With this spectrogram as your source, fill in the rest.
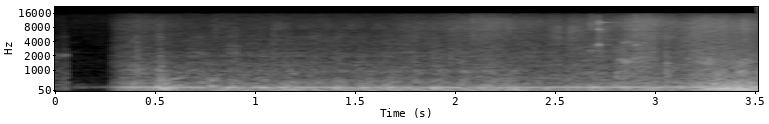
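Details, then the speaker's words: Abandoned old Audi found in snow, fresh battery fitted, engine no longer stuck: starter churns the engine about three seconds with no firing or catch; cranks but won't start, cause not yet found. "May good news at bad news tayo. Hindi na stuck ang makina, pero kailangan pa rin natin itong ayusin para gumana."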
